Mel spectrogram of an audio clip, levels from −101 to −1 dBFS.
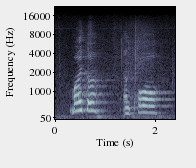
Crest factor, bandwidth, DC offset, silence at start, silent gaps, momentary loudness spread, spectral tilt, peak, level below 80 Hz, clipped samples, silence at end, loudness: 18 dB; 15 kHz; under 0.1%; 0.3 s; none; 17 LU; -5 dB/octave; -14 dBFS; -62 dBFS; under 0.1%; 0.1 s; -31 LUFS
